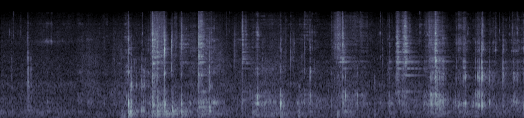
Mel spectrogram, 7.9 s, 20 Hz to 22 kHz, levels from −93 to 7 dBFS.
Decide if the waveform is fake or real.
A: real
